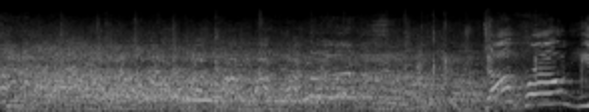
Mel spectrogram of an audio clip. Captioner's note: laughter; audience gasps, groans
